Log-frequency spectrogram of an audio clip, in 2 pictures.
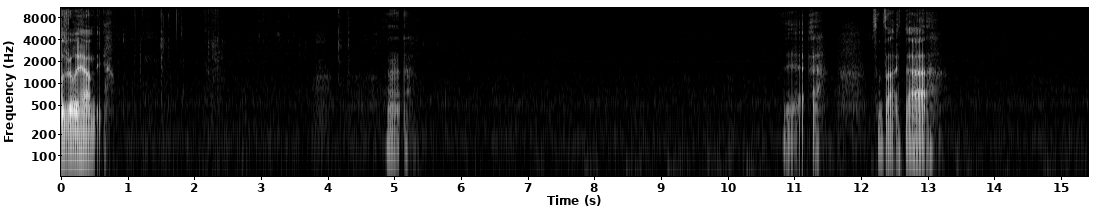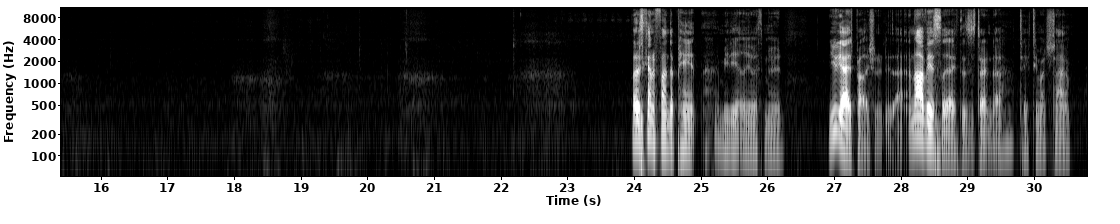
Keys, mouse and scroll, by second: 1.5 x, 4.1 6, 19.9-20.6 ], 22.2 5, 30.3 x.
